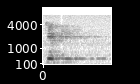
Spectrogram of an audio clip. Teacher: the stress syllable is the first syllable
